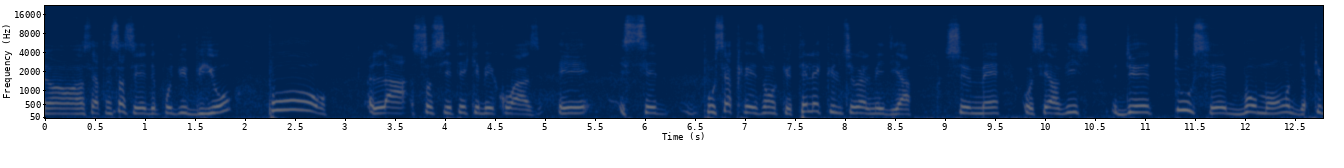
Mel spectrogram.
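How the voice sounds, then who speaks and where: A male field reporter with a high, clear voice. He talks slowly and haltingly, feeling his way through an unscripted report. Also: darkish tone. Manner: halting, hesitant phrasing. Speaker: TV reporter and interviewer. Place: outdoors on a farm.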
